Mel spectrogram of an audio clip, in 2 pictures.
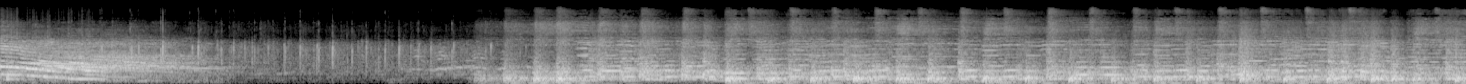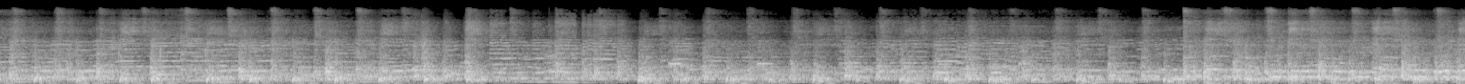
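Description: Charanga brass band playing: saxophone and trumpets over a steady drum beat. A falling slide opens, the sound dips for a couple of seconds, and the full band comes in about five seconds in.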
